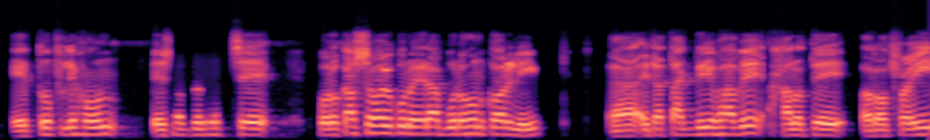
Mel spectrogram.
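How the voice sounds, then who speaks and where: This male teacher speaks in a fairly high pitch, leading an online Arabic grammar lesson one step at a time. He draws out every Arabic word he reads and pauses to see whether his students keep up; there's no echo, though the highs are cut off.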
